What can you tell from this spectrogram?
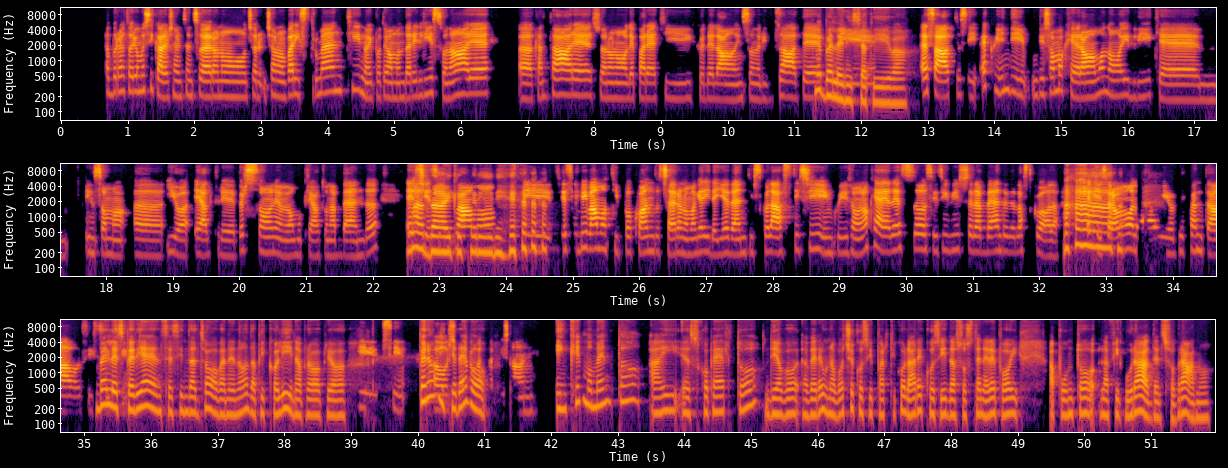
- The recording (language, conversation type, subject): Italian, podcast, In che modo la musica esprime emozioni che non riesci a esprimere a parole?
- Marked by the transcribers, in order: "cioè" said as "ceh"; chuckle; laughing while speaking: "Ah-ah, ah"; "proprio" said as "propio"; tapping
